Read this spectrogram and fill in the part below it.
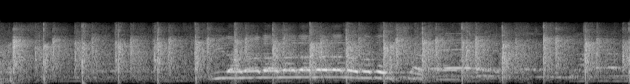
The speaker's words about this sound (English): Let's clap our hands one more time and give the Lord praise today.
